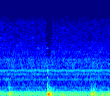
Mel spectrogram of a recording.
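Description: Steady low electrical hum with three short, dull thumps; the middle one is the loudest.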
